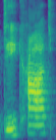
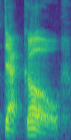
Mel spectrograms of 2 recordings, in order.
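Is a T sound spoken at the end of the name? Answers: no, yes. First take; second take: yes; no. First: The final T sound is pronounced. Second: The final T sound is silent. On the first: The speaker calls it wrong. "I actually thought it was pronounced Decot" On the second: The speaker calls it right. "with the T at the end being a silent T"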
